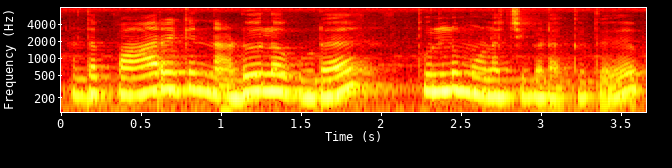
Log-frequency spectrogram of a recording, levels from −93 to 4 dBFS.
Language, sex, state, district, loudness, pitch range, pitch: Tamil, female, Tamil Nadu, Kanyakumari, -15 LUFS, 215-265 Hz, 235 Hz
